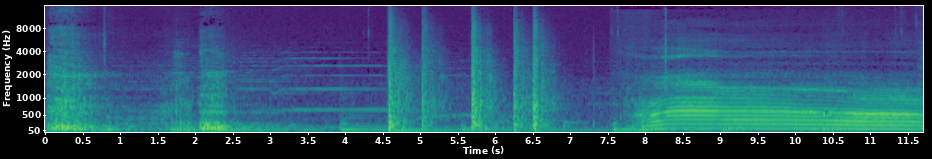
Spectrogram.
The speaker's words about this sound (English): I heard you scream and the tiger growl. I knew you were in danger.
